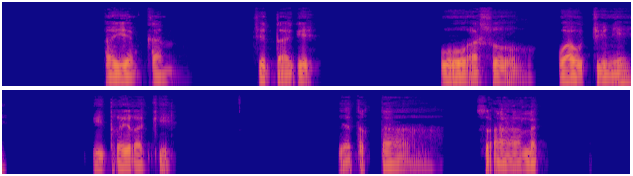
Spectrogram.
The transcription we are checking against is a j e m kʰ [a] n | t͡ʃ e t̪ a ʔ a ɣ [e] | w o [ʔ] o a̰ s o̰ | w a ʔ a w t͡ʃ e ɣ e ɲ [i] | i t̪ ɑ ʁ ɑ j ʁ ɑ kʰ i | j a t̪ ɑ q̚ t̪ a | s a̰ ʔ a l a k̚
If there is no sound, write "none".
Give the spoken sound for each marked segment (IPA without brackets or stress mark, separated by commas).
a, e, ʔ, i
